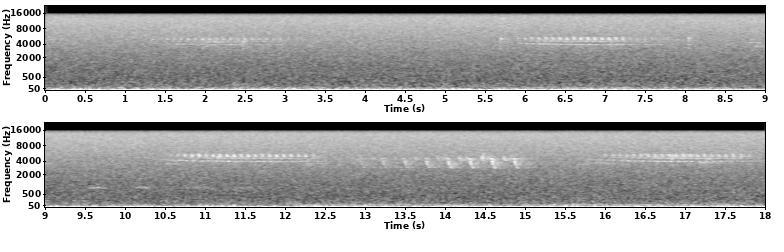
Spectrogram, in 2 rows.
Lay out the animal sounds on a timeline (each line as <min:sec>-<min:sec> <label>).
0:01.1-0:03.2 Dark-eyed Junco (Junco hyemalis)
0:05.8-0:07.5 Dark-eyed Junco (Junco hyemalis)
0:09.0-0:11.8 American Crow (Corvus brachyrhynchos)
0:10.4-0:12.4 Dark-eyed Junco (Junco hyemalis)
0:13.3-0:15.0 Ovenbird (Seiurus aurocapilla)
0:15.8-0:18.0 Dark-eyed Junco (Junco hyemalis)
